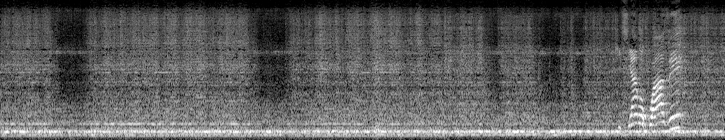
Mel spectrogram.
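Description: A stand mixer's motor hums steadily as its hook churns dough in a metal bowl.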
